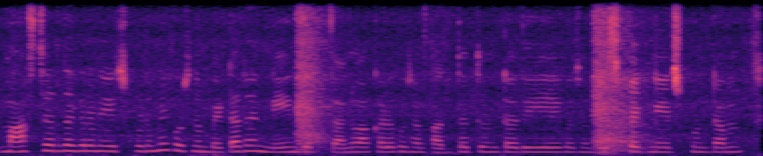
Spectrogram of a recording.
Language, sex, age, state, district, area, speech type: Telugu, female, 18-30, Telangana, Hanamkonda, urban, spontaneous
